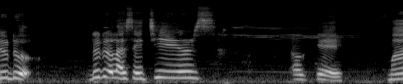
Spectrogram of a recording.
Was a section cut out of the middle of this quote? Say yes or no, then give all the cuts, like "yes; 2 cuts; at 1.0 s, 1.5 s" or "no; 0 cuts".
no; 0 cuts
